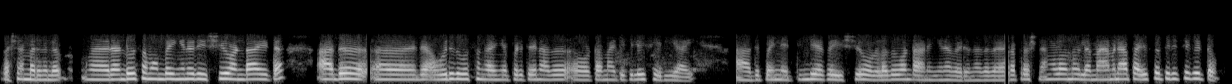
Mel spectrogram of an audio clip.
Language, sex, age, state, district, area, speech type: Malayalam, female, 30-45, Kerala, Thiruvananthapuram, rural, conversation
